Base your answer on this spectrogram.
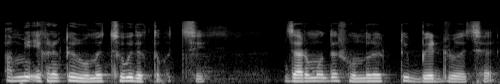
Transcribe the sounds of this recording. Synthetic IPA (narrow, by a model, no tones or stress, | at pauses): amiʔekʰaneek̚ʈiɾumeɾt͡ɕʰobid̪ek̚t̪epatːɕʰi | d͡ʑaɾmɔd̪ʱːeʃund̪oɾek̚ʈibeʈɾojet͡ɕʰe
